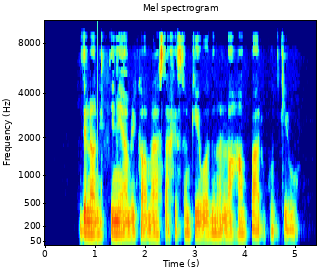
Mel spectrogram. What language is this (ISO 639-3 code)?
pus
